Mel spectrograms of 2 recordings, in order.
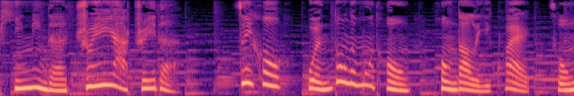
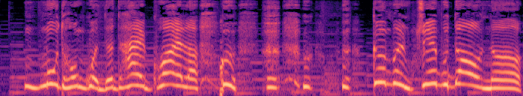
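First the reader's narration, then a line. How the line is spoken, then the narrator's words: Panting while running. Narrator (Chinese): 小熊维尼 边跑边喘着气说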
